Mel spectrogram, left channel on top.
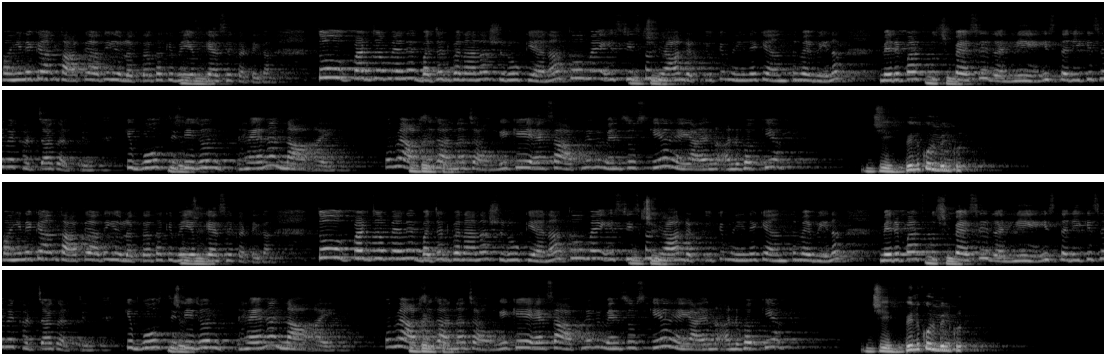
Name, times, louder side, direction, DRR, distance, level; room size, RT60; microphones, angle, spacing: voice 1, 0.0-12.0 12.3-14.4 14.9-18.8 20.3-20.6, right 1 dB, 15° right, 4 dB, 2.5 m, -34 dB
voice 2, 1.8-2.1 6.3-6.6 9.2-9.6 12.7-12.9 15.1-15.5 19.6-20.6, right 2 dB, 55° right, 11 dB, 0.8 m, -30 dB
28.5 x 14.5 x 9.7 m, 1.2 s
head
